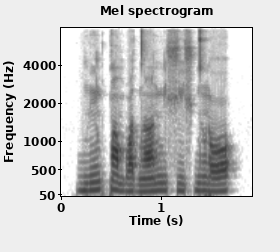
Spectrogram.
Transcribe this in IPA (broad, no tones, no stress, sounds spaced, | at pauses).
b ĩ l k͡p ɑ̃ b ɑ d ɑ̃ n i ʃ i ʃ d ũ ɾ ɔ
